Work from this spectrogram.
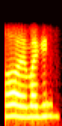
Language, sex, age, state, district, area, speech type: Goan Konkani, female, 18-30, Goa, Canacona, rural, conversation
